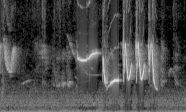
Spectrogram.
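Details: Excited male yellow-fronted canary, known locally as the Mozambique jasmine canary, singing a short burst of high whistled and buzzy notes, a rising slur followed by fast trilled phrases, over a faint low background hum.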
